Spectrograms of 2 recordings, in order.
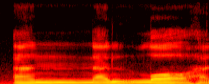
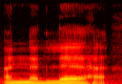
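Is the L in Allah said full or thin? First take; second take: full; thin. First: The L in Allah is full and heavy. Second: The L in Allah is thin and light. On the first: The speaker calls it right. "الان اینجا میشه ان ان الله" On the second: The speaker calls it wrong. "نمیگیم"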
